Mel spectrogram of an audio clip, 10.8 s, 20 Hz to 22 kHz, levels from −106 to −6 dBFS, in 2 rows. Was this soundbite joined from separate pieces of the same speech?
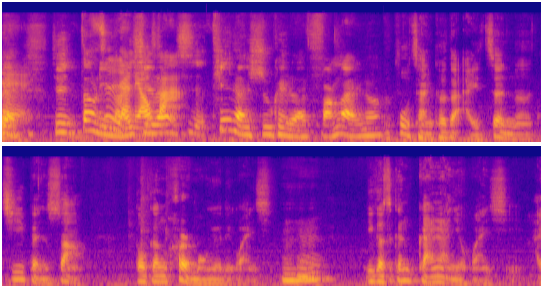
no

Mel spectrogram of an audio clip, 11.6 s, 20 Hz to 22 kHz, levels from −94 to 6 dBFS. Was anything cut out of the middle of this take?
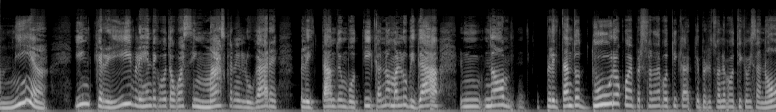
no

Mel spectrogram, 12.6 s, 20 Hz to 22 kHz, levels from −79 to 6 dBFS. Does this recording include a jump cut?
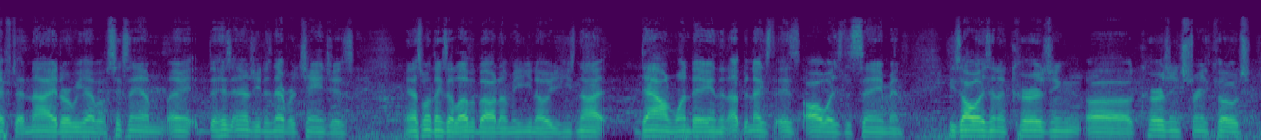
no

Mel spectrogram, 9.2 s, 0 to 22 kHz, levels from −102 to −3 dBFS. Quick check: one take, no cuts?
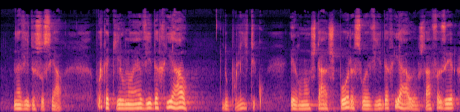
yes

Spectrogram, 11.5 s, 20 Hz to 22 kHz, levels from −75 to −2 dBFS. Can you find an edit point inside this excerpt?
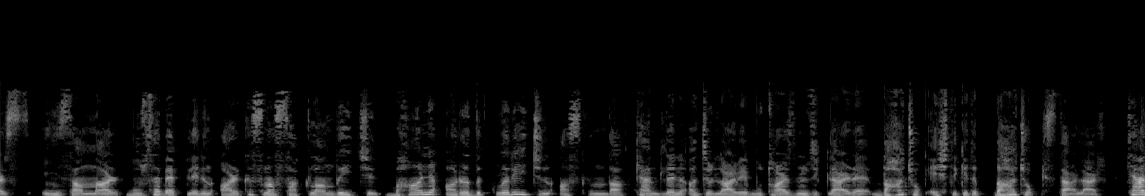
yes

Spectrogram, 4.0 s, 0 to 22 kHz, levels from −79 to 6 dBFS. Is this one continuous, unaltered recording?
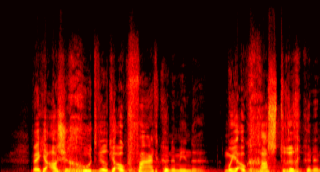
no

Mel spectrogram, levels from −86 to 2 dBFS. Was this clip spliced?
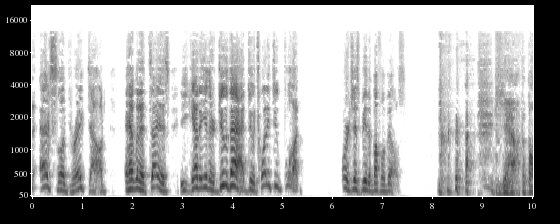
no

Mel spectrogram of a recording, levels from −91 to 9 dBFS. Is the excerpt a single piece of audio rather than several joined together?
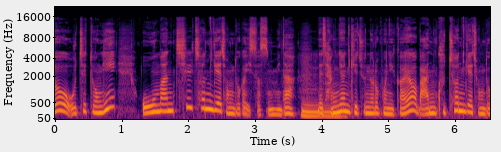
yes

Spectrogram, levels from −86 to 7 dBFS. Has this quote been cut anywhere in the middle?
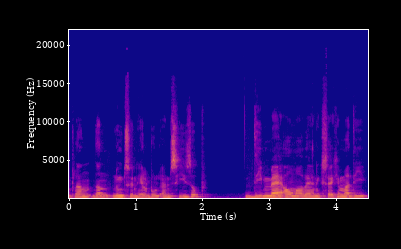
no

